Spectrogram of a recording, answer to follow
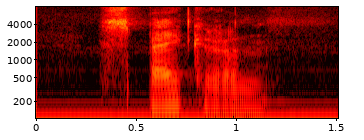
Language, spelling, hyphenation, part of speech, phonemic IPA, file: Dutch, spijkeren, spij‧ke‧ren, verb, /ˈspɛi̯kərə(n)/, Nl-spijkeren.ogg
- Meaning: to nail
